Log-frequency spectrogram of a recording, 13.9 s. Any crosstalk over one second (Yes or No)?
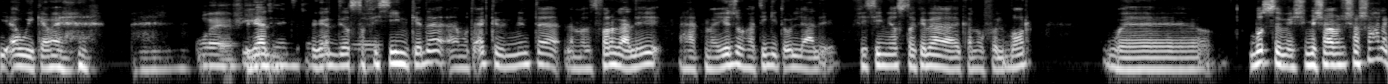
Yes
